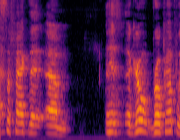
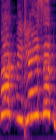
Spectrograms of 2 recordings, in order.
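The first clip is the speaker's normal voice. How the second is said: very high squeaking falsetto. Riffing on a joke character who has to talk like a woman, Mickey Mouse-like voice. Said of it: "That sounded more like Mickey Mouse".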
